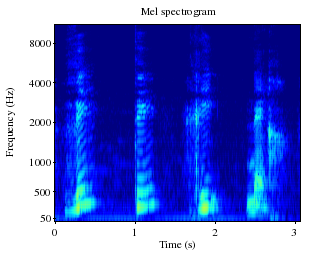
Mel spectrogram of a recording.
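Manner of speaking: vétérinaire stretched slowly, syllable by syllable. Shown as a demonstration. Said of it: "celui-là, il est dur". (vétérinaire scandé très lentement)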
